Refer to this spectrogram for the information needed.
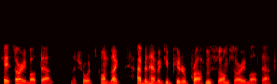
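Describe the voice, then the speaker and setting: A man's voice: medium pitch, lively intonation, racing, gravelly, husky, dry recording. A man speaking over a phone line on an online call, giving a casual career talk with lots of ums and uhs. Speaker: federal wildlife agency staffer giving a career talk. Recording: tinny phone line, dry.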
